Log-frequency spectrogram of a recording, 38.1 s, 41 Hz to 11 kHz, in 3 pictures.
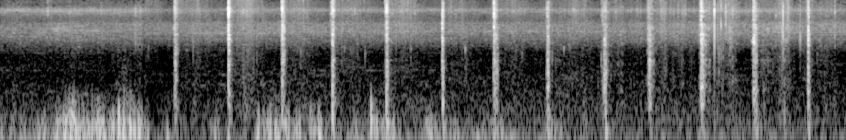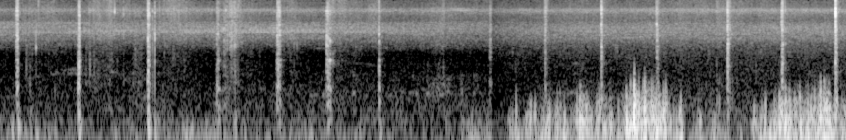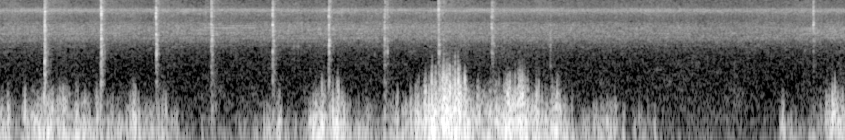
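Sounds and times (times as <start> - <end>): hand tool chopping ground: 2.0 - 18.6, 19.9 - 33.8.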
